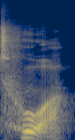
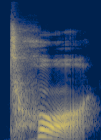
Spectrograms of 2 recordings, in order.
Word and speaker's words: tour: So this has two pronunciations. Either it can be pronounced tour or it can be pronounced tour. Another word is sure.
